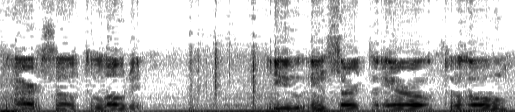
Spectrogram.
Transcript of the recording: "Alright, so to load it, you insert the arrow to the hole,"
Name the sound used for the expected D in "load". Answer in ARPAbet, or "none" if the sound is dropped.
D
